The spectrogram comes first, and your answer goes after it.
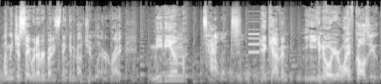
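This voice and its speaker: An actor playing an obnoxious, crude TV star leaving a smug, mocking voicemail in a comedic audio drama. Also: male voice, medium pitch, sing-song, a little fast, music in the background, lightly acted. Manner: smug, jeering.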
